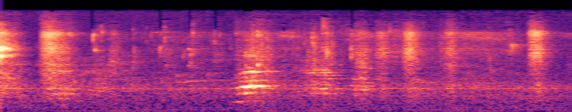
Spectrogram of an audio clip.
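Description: Runny egg-and-lemon-juice filling poured from a mixing bowl into a glass baking dish: faint liquid pouring and dripping.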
